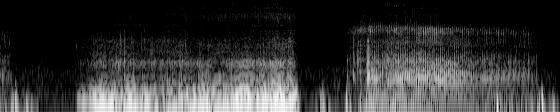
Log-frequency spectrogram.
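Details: Cartoon character's snoring: a loud, rumbling, long rattling inhalation, a pause, then a softer hissing exhalation.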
